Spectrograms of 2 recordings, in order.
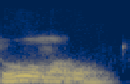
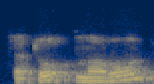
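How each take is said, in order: First: A long vowel replaces the glottal stop. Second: A glottal stop follows the first vowel. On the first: This is the reading when stopping on the word. "يبدله حرف مد مجانس لحركة ما قبله" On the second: This is the reading with the hamza kept. "سهل همزه"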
